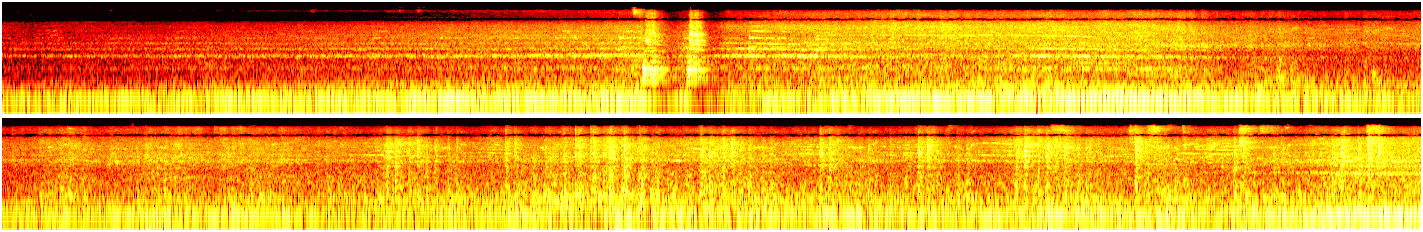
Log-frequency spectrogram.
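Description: A double-stack intermodal freight train passing close by. The horn sounds through the first half and falls slightly in pitch as the lead units pass, with a brief break in the middle. The rumble and rhythmic clicking of the stack cars' wheels over the rail follow, and near the end a locomotive in the consist comes up with a louder diesel drone.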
